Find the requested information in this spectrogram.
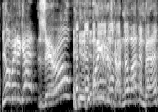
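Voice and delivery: very high, laughing mock fury; mock Louis rage. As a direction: crank it to eleven. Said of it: "He loses".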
